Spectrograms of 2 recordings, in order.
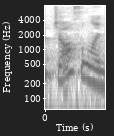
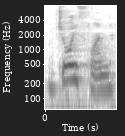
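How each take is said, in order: First: "Jocelyn" said with a short JOSS first syllable, as the transcript spells it; "Jocelyn" with the first vowel as in "boss"; "Jocelyn" pronounced JOSS-eh-lin; wrong name pronunciation. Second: "Joycelyn" said with JOYCE as the first syllable; "Joycelyn" with the first vowel as in "choice"; "Joycelyn" pronounced JOYCE-eh-lin; corrected name pronunciation. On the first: Real, not acted. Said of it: "Did I pronounce that correctly?". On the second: Shown as a demonstration. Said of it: "Joycelyn, not Jocelyn".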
